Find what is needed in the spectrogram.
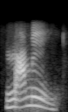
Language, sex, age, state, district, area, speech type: Bengali, female, 60+, West Bengal, Alipurduar, rural, conversation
